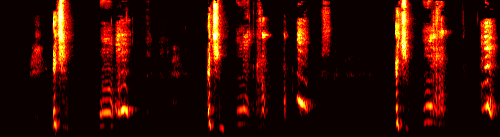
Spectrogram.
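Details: Mobile phone recording of an adult giving three sharp sneezes, each followed by a baby's giggles.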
